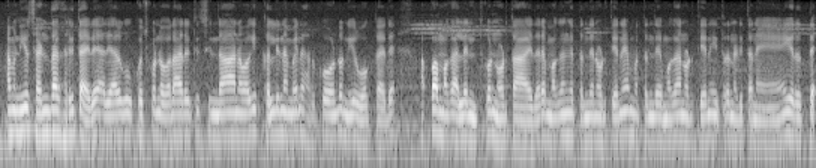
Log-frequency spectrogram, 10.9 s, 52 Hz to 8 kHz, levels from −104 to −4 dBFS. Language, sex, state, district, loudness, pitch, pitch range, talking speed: Kannada, male, Karnataka, Raichur, -22 LUFS, 130 Hz, 120-135 Hz, 180 wpm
